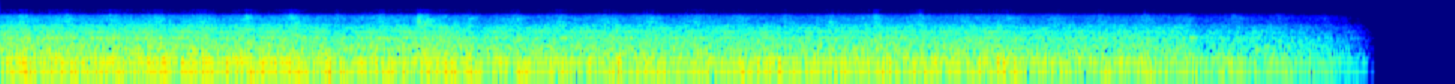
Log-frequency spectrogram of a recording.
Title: NEW EXHAUST LEAK =P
